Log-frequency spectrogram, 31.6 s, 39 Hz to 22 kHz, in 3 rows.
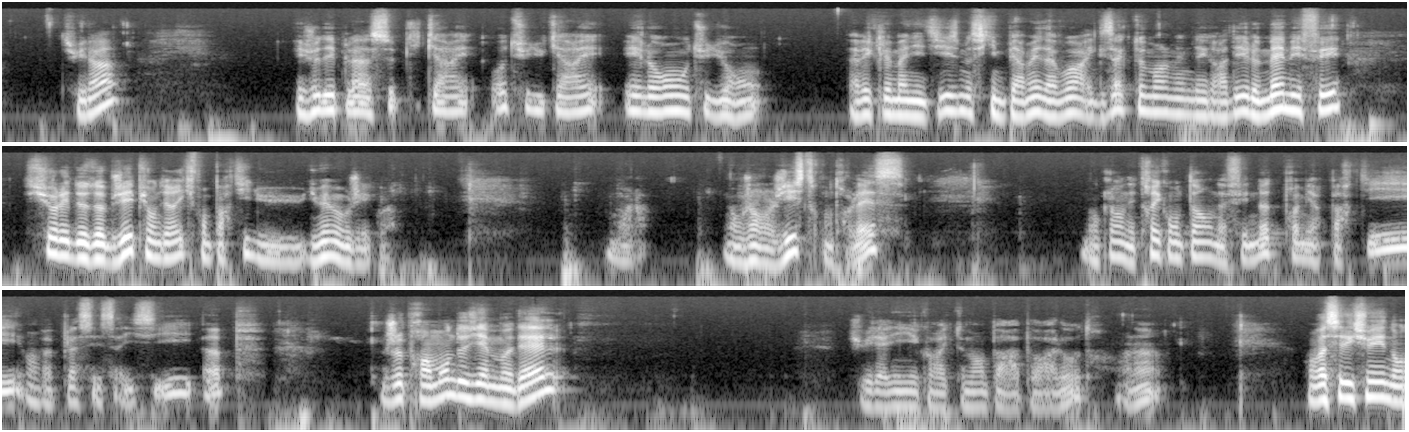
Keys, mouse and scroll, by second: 0.3 shift+click, 2.6-3.7 drag, 4.8-6.0 drag, 8.2-10.1 drag, 10.3 ctrl+F1, 11.1 click, 13.4 KP_Subtract, 14.8 KP_Subtract, 15.7 KP_Subtract, 16.3 middle click, 16.8 ctrl+s, 17.3 ctrl+click, 17.7-19.3 ctrl+drag, 19.4 middle click, 20.9-23.3 drag, 23.4 ctrl+middle click, 23.8 ctrl+click, 24.5-26.1 drag, 26.9 shift+click, 27.9 ctrl+shift+a, 29.1 click, 29.5 middle click, 29.9 click, 30.6 click, 31.4 click.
